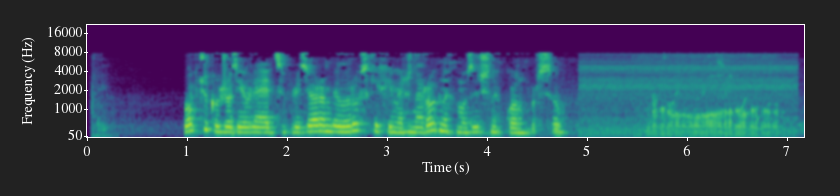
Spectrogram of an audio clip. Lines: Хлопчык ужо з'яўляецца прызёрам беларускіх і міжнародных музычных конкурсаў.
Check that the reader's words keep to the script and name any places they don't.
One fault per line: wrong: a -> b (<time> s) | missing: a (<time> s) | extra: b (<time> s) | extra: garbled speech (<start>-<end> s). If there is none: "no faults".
no faults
